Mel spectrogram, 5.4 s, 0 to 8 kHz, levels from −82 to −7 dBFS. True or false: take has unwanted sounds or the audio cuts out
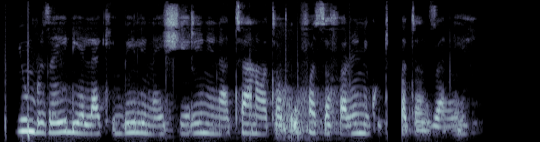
true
